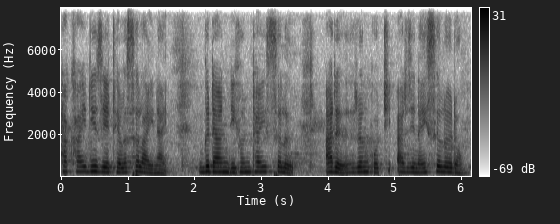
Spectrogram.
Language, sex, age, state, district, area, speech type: Bodo, female, 18-30, Assam, Kokrajhar, rural, read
